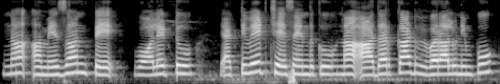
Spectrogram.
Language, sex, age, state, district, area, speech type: Telugu, female, 30-45, Andhra Pradesh, Kakinada, rural, read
